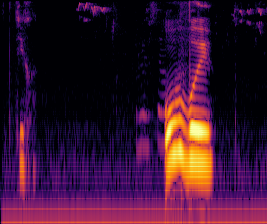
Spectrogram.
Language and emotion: Russian, neutral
